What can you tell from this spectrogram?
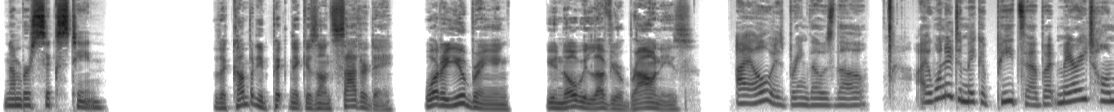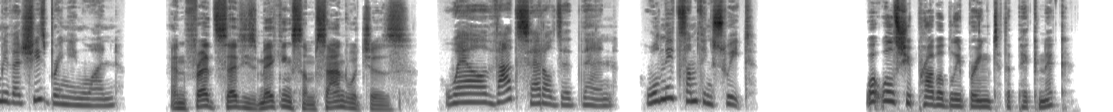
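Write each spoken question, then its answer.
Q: What will she probably bring to the picnic?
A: Brownies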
